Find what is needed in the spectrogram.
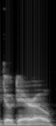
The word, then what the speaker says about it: Dodaro: Both are actually correct. We say Dodaro, but it was there are Dodaros in Italy that we are related to.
